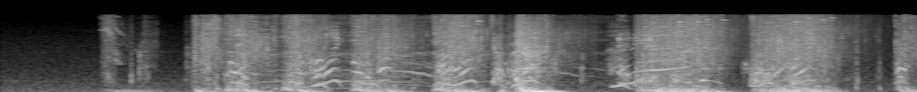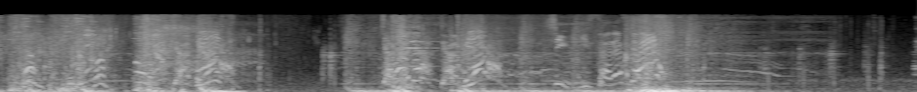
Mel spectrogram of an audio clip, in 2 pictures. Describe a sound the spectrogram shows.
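Swords slash and clang in a fast fight.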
